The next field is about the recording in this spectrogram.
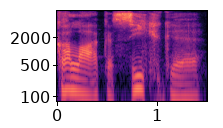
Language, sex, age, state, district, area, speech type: Maithili, male, 45-60, Bihar, Madhubani, rural, spontaneous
